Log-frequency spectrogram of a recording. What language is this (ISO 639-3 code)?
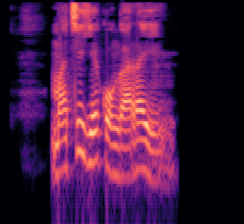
dav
